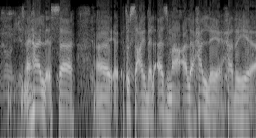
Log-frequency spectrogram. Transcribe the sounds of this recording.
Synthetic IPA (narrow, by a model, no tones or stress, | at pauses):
ɦalsa | t̪ʊsaʕːɪd̪alʔazmaʕa̰laħalːhaːðɪhḭ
